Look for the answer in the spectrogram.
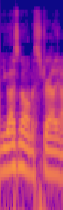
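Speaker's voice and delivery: ordinary delivery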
